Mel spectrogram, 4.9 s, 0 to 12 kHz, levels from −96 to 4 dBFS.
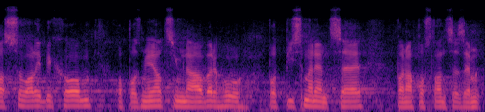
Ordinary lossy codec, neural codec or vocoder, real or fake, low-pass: Opus, 16 kbps; none; real; 7.2 kHz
